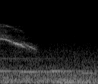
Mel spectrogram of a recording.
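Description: A single short, high meow-like call sweeping downward, a person imitating a kite's call, fading into faint background hum.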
